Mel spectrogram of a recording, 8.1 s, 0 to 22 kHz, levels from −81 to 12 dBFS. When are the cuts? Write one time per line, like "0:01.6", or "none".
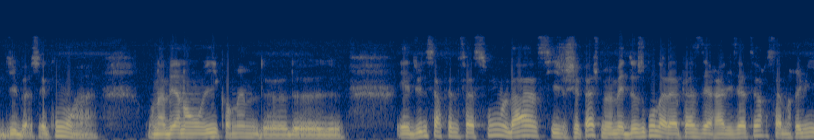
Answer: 0:03.9
0:05.6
